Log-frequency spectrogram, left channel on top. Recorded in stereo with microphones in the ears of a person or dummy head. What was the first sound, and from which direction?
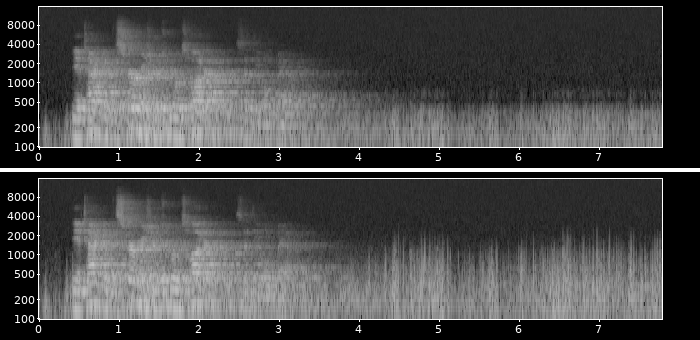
A man speaking, 15° right (ahead or behind).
